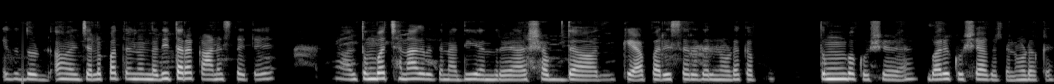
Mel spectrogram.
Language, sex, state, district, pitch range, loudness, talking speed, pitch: Kannada, female, Karnataka, Bellary, 220-250 Hz, -21 LUFS, 125 wpm, 235 Hz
